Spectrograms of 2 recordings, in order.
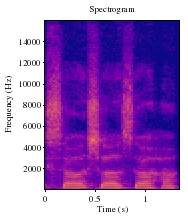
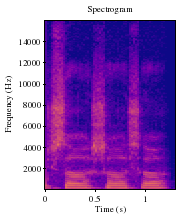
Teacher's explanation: श्वास मुख से रगड़ खाती हुई तीव्र गति से बाहर निकलती है, जिससे ऊष्मा उत्पन्न होती है, इसलिए इसे ऊष्म व्यंजन कहते हैं और इनकी संख्या 4 है।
